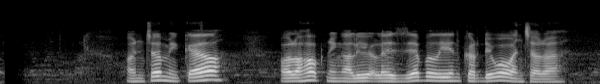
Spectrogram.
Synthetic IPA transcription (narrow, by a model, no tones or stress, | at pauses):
ʔɔɲt͡ʃɔmikɛl | ʔɔlɔɦɔk̚niŋalilɛzɛpəlinkərdiwawaɲt͡ʃaɾa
